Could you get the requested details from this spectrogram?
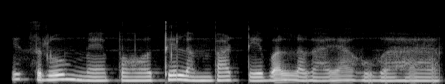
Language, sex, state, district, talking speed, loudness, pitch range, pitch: Hindi, female, Jharkhand, Palamu, 135 wpm, -16 LUFS, 175-195 Hz, 180 Hz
